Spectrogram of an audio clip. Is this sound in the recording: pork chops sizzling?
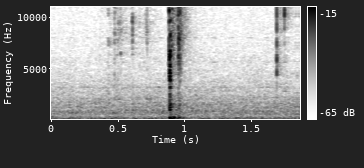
no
